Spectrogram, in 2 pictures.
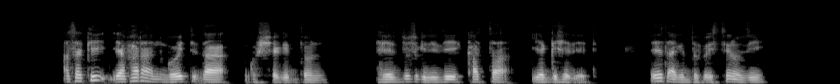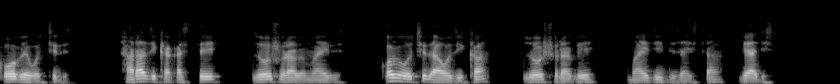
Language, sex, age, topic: Gamo, male, 18-24, agriculture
